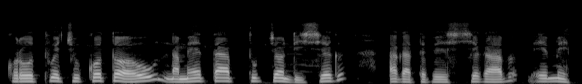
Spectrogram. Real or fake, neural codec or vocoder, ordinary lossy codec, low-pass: real; none; none; 7.2 kHz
